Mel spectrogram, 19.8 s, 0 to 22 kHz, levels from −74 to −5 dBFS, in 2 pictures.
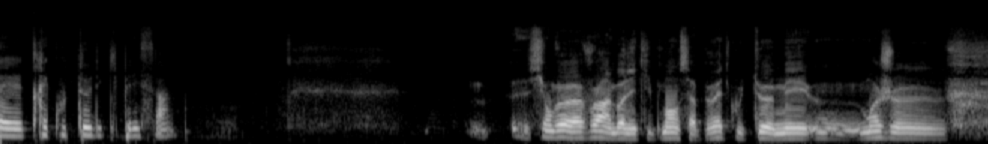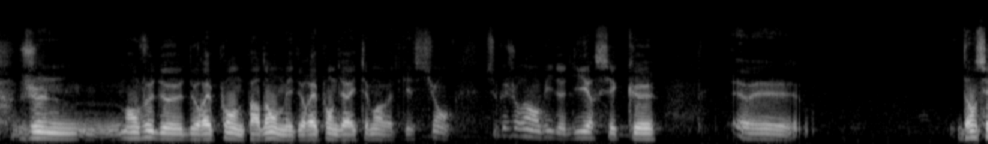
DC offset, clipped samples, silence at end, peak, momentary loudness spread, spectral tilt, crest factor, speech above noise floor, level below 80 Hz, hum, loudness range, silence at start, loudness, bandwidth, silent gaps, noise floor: under 0.1%; under 0.1%; 0 s; -10 dBFS; 16 LU; -5 dB/octave; 20 dB; 34 dB; -74 dBFS; none; 10 LU; 0 s; -29 LUFS; 17 kHz; none; -63 dBFS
